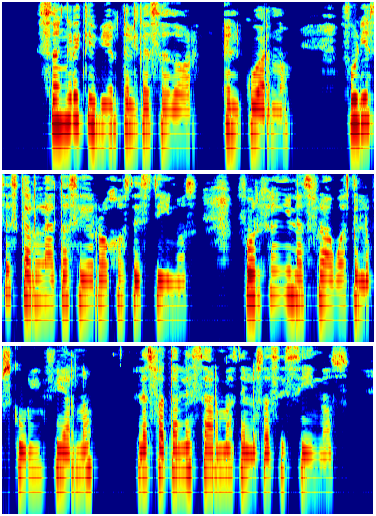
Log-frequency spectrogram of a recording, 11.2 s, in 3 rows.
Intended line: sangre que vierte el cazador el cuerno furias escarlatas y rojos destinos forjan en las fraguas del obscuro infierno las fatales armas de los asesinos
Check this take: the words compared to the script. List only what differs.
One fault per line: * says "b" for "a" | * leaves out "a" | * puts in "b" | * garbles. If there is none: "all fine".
all fine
